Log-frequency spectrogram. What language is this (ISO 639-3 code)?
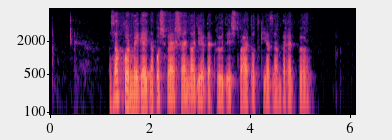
hun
